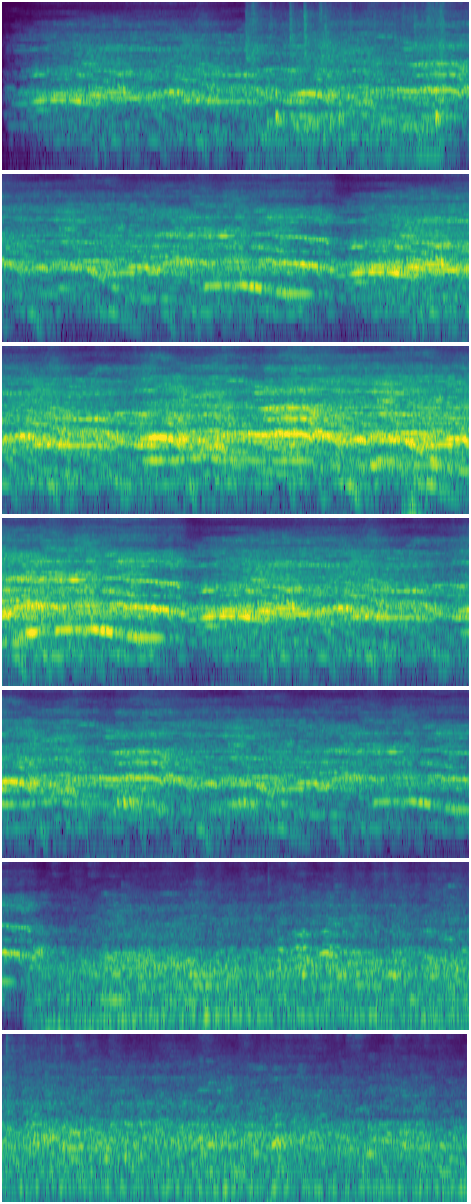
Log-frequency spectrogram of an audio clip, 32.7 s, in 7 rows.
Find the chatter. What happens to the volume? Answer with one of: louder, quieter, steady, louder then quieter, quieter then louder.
louder then quieter.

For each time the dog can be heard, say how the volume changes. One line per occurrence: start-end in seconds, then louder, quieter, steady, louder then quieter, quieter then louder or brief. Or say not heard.
not heard.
